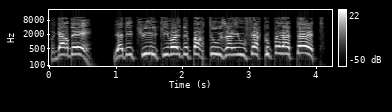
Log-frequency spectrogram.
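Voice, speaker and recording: A man voicing a gruff, fretful middle-aged male harbor superintendent in an audiobook, speaking bluntly and rustically, full of oaths. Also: extremely high pitch, a little fast, dry recording, clean studio sound, voice pushed up. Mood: worried, pleading. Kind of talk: audiobook character voice.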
